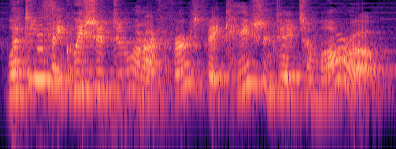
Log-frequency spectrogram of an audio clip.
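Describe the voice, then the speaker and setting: A woman's voice: high-pitched, big pitch swings, moderate pace, a bit bright. An older woman playing a curious, neglected wife in an amateur readers theater performance. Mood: hurt. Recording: echoey room recording.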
